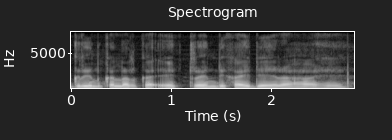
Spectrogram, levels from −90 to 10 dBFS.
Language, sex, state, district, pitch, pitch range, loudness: Hindi, male, Arunachal Pradesh, Papum Pare, 95 Hz, 95-100 Hz, -16 LUFS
